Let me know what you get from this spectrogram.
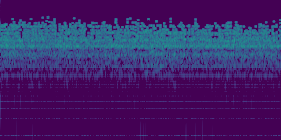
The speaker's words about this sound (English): Blimey. We didn't even feel it. They don't offer any resistance, Lemmy. The tractors are knocking them flat.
